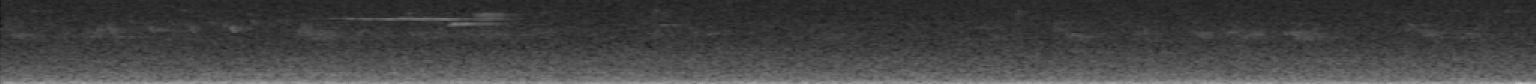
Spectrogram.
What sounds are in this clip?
Black-throated Green Warbler, Scarlet Tanager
